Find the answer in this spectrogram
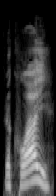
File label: "ra kjuay", Otomí; INPI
